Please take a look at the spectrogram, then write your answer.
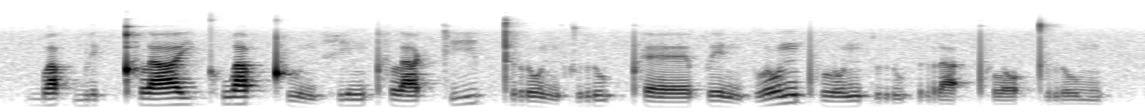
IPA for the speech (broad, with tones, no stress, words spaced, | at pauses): ba˥˩p̚be˦˥k̚pʰlaː˥˩j kʰwa˥˩p̚kʰu˩˦nhi˦˥n pʰla˦˥k̚ ʔiː˥˩p̚tro˨˩n kru˦˥ʔpʰɛː˧ pe˨˩nplo˥˩n pʰlo˥˩npru˨˩ʔra˨˩ʔ pʰlɔ˨˩ʔtro˧m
